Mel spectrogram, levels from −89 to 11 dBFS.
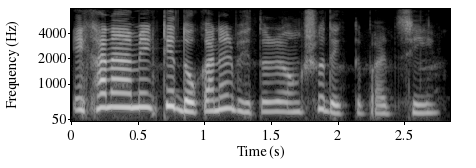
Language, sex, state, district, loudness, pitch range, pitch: Bengali, female, West Bengal, Cooch Behar, -17 LUFS, 230-335 Hz, 260 Hz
